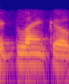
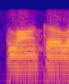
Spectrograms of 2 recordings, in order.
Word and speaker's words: Blanco: Some people say Blanco, but it's pronounced Blanco, like the last name.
